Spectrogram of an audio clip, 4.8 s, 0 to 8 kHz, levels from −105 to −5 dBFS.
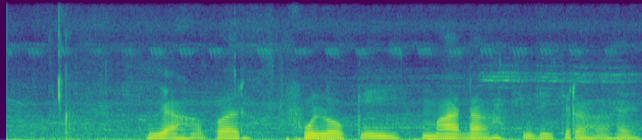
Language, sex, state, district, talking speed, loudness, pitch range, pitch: Hindi, male, Chhattisgarh, Raipur, 100 wpm, -19 LUFS, 130-135 Hz, 130 Hz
